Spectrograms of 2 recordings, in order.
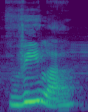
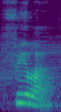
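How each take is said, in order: First: The word begins with a voiced v sound. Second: The word begins with a voiceless f sound.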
